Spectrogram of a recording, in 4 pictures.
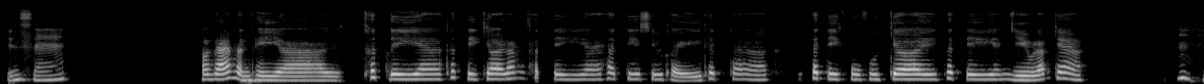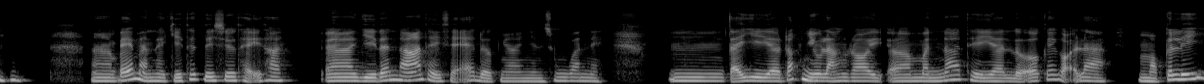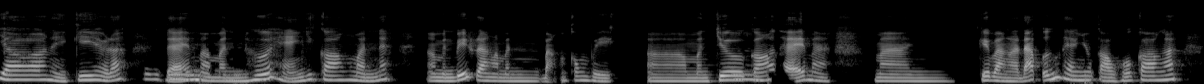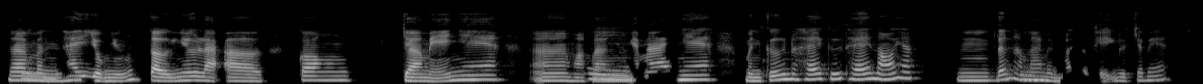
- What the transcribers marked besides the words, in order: chuckle; unintelligible speech; other background noise; distorted speech; tapping
- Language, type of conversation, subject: Vietnamese, unstructured, Bạn nghĩ thế nào về việc nói dối trong cuộc sống hằng ngày?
